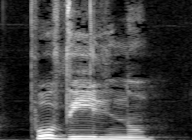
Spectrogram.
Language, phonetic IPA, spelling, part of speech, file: Ukrainian, [pɔˈʋʲilʲnɔ], повільно, adverb, Uk-повільно.ogg
- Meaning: slowly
